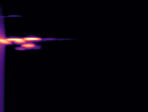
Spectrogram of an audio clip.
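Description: A Little Grebe gives two quick, sharp, high whistled notes in a fraction of a second, followed by silence.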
